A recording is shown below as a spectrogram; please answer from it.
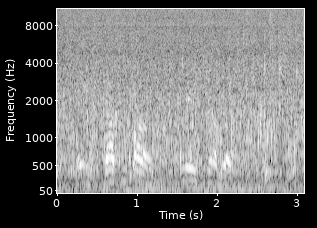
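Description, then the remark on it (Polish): Water pours and splashes steadily down a rock portal in the touch-sense alley of a palace park, a continuous rushing trickle at moderate volume, with faint, indistinct voices murmuring briefly in the background. “W alejce zmysłu dotyku znajduje się skalny portal, z którego spływa woda.”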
